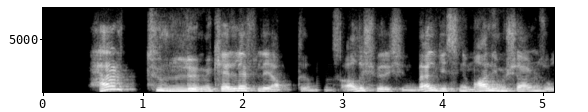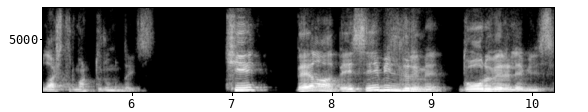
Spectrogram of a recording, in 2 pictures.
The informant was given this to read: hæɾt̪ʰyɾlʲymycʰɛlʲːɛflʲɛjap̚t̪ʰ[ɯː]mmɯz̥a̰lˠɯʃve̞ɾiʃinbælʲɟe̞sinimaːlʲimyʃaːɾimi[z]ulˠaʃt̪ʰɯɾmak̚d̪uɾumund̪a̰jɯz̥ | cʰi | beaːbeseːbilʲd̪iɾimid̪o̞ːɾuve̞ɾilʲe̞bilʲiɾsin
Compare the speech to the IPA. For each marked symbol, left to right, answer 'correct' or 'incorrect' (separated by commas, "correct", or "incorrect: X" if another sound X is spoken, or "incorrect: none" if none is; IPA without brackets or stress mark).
correct, correct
